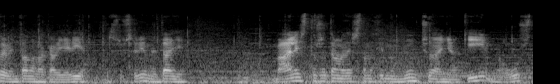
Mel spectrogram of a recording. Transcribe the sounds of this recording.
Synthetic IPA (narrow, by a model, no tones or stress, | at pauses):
eβent̪and̪olakaβeʎe̞ɾia | esuseɾiaund̪e̞t̪aʎe̞ | baleest̪o̞s̬at̪ɾanðesest̪anaθje̞nd̪omũt͡ʃoaɲoakime̞̰ɣ̞ust̪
